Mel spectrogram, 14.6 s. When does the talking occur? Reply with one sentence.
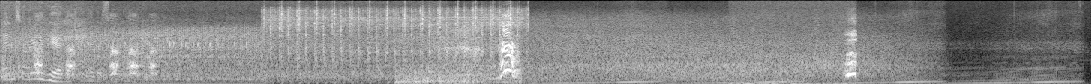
You can hear the talking from 0.0 to 1.9 s.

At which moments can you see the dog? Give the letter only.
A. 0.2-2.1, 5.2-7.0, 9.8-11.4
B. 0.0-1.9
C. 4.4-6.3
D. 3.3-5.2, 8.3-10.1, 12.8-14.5
A.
